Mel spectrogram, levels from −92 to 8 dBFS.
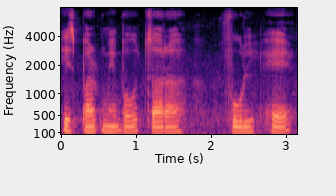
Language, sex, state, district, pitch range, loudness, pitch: Hindi, male, Arunachal Pradesh, Lower Dibang Valley, 115-130 Hz, -18 LUFS, 125 Hz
